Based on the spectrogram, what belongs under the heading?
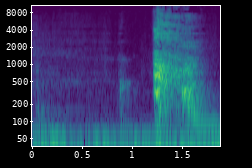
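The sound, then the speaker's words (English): A single stifled cough bursts out after a quiet stretch, a muffled, throaty expulsion held partly back, with no talking. “Well, I'm about to hold my cough back.”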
